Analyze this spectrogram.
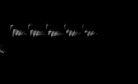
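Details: Common nightingale in early-morning song, outsinging rivals: a single quick phrase of rapid high chirped notes, about six in one second, then a short low note.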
